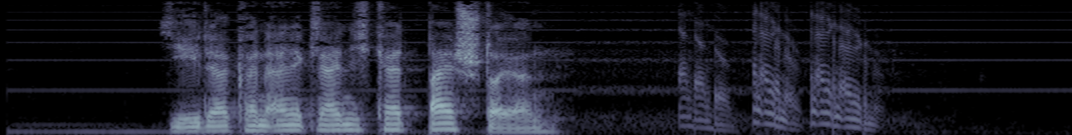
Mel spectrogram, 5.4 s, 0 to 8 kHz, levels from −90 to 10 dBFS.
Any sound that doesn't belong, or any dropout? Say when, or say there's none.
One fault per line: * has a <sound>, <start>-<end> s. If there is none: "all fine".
* has a chirp, 3.4-4.4 s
